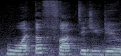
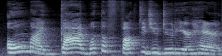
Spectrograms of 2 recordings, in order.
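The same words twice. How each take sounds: First: Low, restrained mom voice; disapproving mom. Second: Disgusted friend. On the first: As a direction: imitate a mom's laser-glare question, pitched down. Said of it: "you know that mom look". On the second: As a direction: mimic a horrified friend, hit the start hard. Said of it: "she was so disgusted". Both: Retold or imitated.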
